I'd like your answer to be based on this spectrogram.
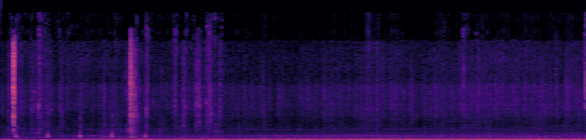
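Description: A turbocharged EcoBoost car drives in traffic with a steady low engine rumble and road noise, plus a few faint clicks near the start.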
